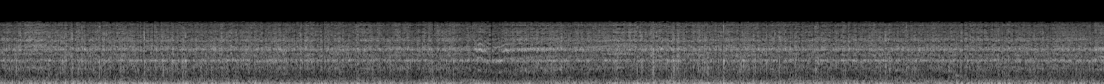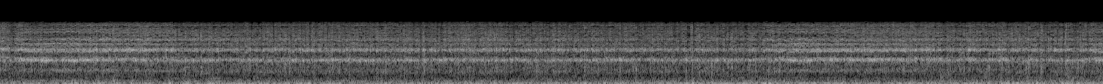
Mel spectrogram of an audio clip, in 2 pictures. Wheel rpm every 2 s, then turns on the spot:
200, 200, 190, 200, 200, 180, 160, 160, 160, 160, 160.
none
